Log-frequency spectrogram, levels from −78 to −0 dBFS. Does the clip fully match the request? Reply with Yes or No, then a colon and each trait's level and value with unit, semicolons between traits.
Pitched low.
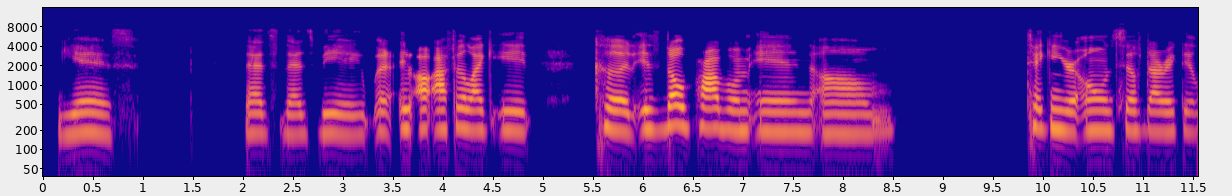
No: high, 190 Hz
